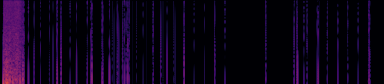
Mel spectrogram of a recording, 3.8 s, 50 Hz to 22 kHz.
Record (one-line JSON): {"cough_length": "3.8 s", "cough_amplitude": 5, "cough_signal_mean_std_ratio": 0.18, "survey_phase": "beta (2021-08-13 to 2022-03-07)", "age": "65+", "gender": "Female", "wearing_mask": "No", "symptom_none": true, "smoker_status": "Ex-smoker", "respiratory_condition_asthma": false, "respiratory_condition_other": false, "recruitment_source": "REACT", "submission_delay": "2 days", "covid_test_result": "Negative", "covid_test_method": "RT-qPCR", "influenza_a_test_result": "Negative", "influenza_b_test_result": "Negative"}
